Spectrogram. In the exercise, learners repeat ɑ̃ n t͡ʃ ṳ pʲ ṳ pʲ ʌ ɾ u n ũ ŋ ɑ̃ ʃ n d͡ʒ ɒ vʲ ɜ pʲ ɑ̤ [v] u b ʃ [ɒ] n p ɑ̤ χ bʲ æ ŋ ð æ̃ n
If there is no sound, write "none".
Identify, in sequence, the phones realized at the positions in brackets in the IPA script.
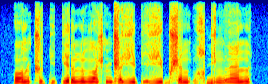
vʲ, ʌ

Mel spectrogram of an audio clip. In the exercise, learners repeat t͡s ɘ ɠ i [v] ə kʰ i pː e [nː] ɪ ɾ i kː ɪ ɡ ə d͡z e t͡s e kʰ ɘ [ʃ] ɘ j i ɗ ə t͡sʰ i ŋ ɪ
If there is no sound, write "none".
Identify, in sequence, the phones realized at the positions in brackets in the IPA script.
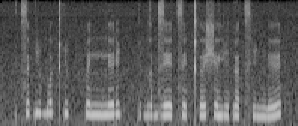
b, nː, ʃ

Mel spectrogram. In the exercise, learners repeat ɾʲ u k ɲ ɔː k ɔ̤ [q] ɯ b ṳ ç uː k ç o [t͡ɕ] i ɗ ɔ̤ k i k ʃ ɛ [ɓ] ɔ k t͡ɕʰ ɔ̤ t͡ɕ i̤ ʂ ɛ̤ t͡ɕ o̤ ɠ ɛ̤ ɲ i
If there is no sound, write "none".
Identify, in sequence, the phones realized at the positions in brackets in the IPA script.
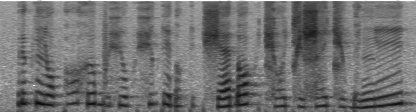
x, k, ɗ

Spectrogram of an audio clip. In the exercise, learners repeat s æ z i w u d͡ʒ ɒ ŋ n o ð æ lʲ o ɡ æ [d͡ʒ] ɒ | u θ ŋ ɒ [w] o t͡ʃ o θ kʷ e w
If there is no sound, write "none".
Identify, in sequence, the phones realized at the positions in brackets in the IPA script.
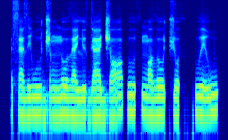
d͡ʒ, ð

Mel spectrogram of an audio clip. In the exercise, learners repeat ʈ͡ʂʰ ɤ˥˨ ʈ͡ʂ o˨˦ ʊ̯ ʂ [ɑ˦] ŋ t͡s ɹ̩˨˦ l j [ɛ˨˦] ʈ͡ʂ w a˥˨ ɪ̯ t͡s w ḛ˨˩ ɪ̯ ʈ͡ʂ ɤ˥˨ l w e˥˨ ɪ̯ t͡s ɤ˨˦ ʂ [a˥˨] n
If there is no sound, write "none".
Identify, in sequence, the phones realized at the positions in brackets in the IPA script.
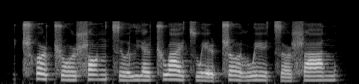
ɑ˦, ɛ˨˦, a˦

